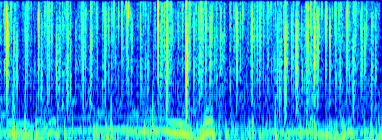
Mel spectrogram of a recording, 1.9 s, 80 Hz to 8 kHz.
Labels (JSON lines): {"label": "biophony, cascading saw", "recorder": "SoundTrap 600 or HydroMoth"}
